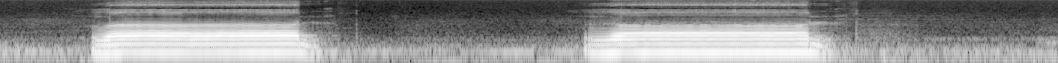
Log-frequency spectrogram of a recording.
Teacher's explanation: زبان کی نوک کو سامنے والے اوپر کے دو دانتوں کے اندرونی کناروں سے نرمی سے لگا کر باریک آواز میں پڑھیں، یعنی ذال ذال۔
